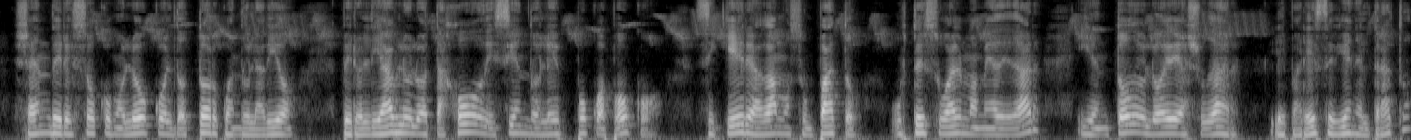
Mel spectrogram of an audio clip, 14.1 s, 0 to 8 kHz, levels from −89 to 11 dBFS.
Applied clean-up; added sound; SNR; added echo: none; none; none; none.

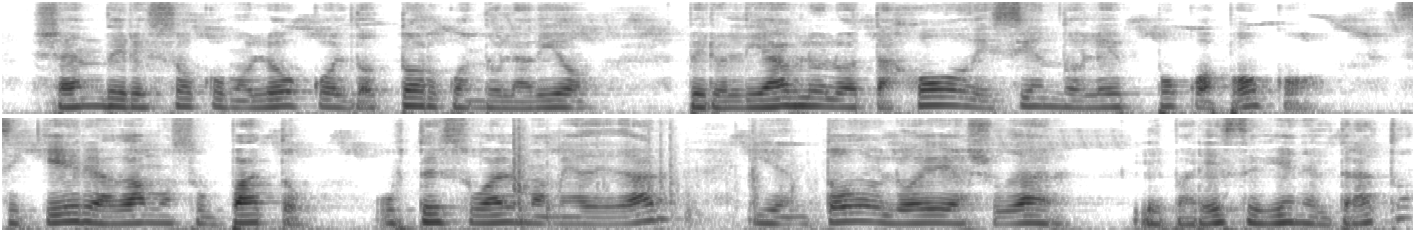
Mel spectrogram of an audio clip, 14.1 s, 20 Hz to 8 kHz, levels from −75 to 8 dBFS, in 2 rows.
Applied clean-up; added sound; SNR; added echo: none; Telephone; 17 dB; reverberation time 0.3 s.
